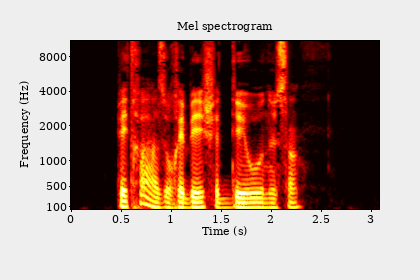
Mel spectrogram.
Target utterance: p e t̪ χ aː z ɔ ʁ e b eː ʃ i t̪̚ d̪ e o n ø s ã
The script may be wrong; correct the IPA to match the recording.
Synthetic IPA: p e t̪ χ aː z o ʁ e b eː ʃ ɛ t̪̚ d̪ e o n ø s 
